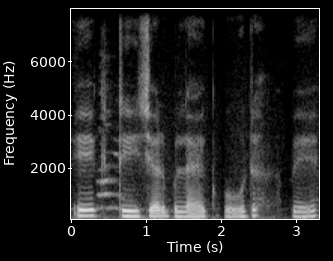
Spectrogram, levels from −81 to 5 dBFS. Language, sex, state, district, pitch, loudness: Hindi, female, Bihar, Patna, 165 Hz, -16 LUFS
